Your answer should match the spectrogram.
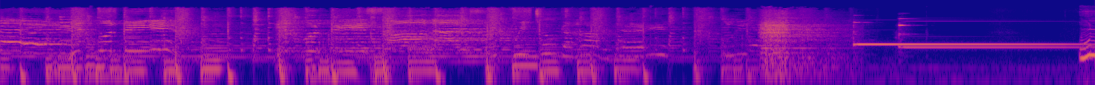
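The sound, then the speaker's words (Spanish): An electronic front doorbell plays a long, loud melodic chime tune, then gives way to a steady sustained electronic tone near the end. No one speaks. “El timbre de la puerta de una casa.”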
